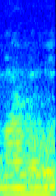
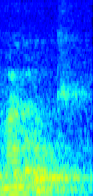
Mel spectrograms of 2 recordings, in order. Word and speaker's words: Marlborough: Vous savez que les Français prononcent très mal l'anglais, donc Marlborough, ça va devenir Malbrook.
